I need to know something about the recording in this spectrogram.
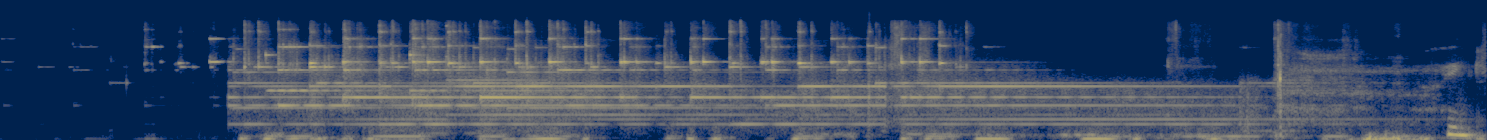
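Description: A hand-held chime hanging from a cord is shaken, giving a quick run of bright tinkling strikes, about three a second, over several overlapping pitches. The ringing then fades away, marking the close of a guided meditation.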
